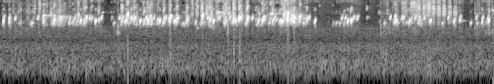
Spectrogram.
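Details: European goldfinch singing, used to spur goldfinches to sing and breed; bursts of rapid tinkling twitter broken by short pauses near one and a half, five and five and a half seconds.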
